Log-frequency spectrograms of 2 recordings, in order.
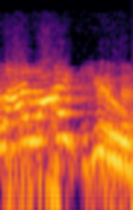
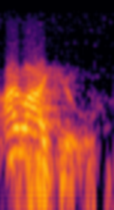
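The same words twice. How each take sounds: First: Much higher, bellowed I; the father shouting that he likes Mel; yelled fondness. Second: Said in the usual way. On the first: Acted. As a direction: bark the I like you at him. Father yells his fondness.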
